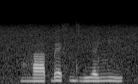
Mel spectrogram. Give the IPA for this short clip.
ɦaɓɛx dʱiɐ̯ʎi

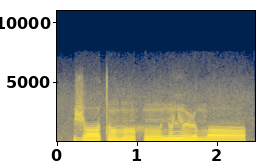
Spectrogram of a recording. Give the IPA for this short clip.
ʒɔː tɔ̃ɣɔ̃ː hõːnõlʲõːɭo mɔː

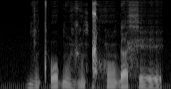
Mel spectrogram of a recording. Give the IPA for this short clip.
ɡĩtʼoɠũ ʒũǁʰõɠæ xe

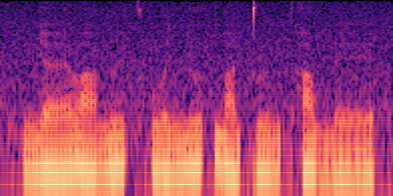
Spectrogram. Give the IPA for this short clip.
ɲɛː˩˧ʋaː˩˧nʋi˧ t̪ʰu˩ə̯ɲɯː˧˥t̚na˩j t̪ɯː˧˩npʰa˥˨wneː˩˧

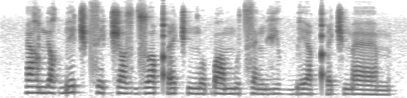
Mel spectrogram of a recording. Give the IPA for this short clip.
æʁmʲɒʁɡ͡bet͡ʃ t͡set͡ʃɒzd͡zo qʼit͡ʃŋ͡moɓɒm ut͡sæŋvʲu ɡ͡be qʼit͡ʃmæm

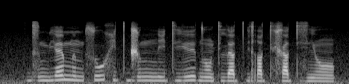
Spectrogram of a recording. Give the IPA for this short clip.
d͡zɪmjɛmẽm suxitʲ d͡ʒonːiːtʲjɪːdõːtʲ latʲdrɑtʲ xatʲ zʲõ

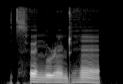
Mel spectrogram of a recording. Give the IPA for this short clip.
t͡sʰɘnuɭẽ ɖʱɛ̃

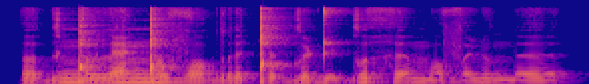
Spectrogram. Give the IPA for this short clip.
ʌ˧ɡə˥ŋ͡ǃʊ˧læ˥ ŋ͡ǃʊ˥ vɔ˥ɡrə˥ǃə˧ ɡʊ˧ɖɪ˩ɡʊ˥ hɜ˧ mɒ˩vʌ˧ɳʊ˧ŋɜ˧

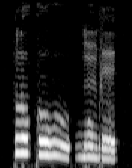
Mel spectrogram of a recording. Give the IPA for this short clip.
lo˦ ko˦wu˦˨ | ɡ͡bũ˨ be˨

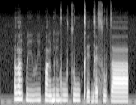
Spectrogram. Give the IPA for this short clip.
lã˦k͡piː˨ βi˦ pã˦ɡ͡bĩ˦ ɡuː˦t͡suː˦kʼe˨ɡɛ˨ su˦taː˦

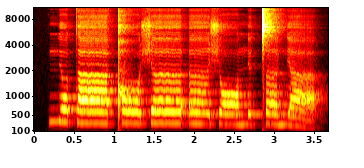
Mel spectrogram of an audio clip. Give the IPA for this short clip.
mʲɔtaː ǃɔːʃɜːʔɜːʃɔː nʏǀɜmʲaː

